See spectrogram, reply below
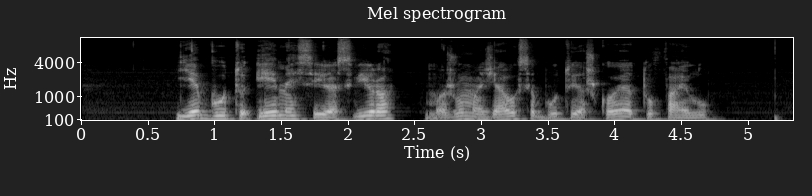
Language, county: Lithuanian, Šiauliai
